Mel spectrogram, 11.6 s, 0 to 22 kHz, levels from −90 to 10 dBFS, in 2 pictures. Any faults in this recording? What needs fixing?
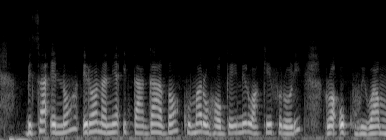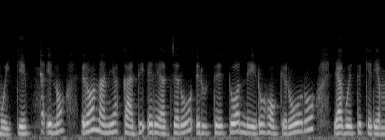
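At 6.37 to 6.42 s the speech is interrupted by a short glitch lasting about 50 ms, the mark of damaged data in a compressed stream. Corrupted bytes made the decoder misread those frames, lose sync and resume at the next valid frame header. Carrying the stream over a transport with checksums and retransmission, and verifying file integrity after transfer, would prevent it.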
